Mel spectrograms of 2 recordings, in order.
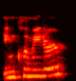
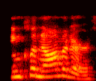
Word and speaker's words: inclinometer: how to say this incline inclinometer inclimator inclinometer inclinometer thank you i'm learning a new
